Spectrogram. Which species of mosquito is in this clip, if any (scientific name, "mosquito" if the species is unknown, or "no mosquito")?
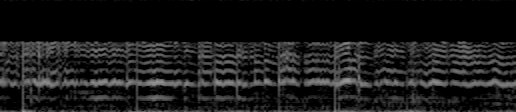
mosquito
